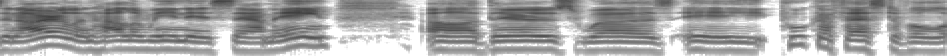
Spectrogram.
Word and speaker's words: Samhain: By the way, the Celtic pronunciation would be Salween, even though the spelling is completely different.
